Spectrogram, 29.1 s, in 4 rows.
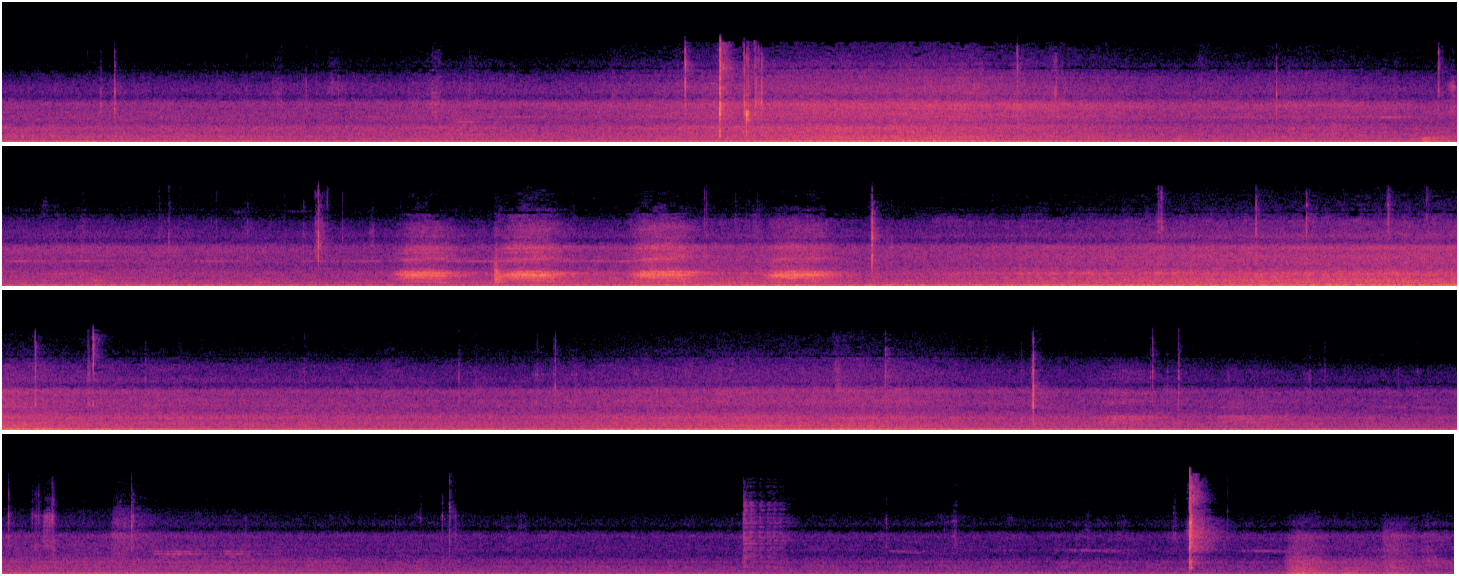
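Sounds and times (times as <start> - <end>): bird calling: 6.8 - 11.6.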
